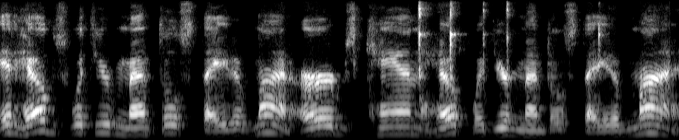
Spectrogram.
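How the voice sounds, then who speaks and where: The speech moves at a fairly slow pace with hardly any pauses. Its pitch variation is ordinary. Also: man, fairly high pitch for a man. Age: 50s. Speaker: herbal medicine vlogger. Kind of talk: live stream casual talk. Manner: animated.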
